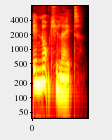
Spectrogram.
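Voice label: "inoculate", British English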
